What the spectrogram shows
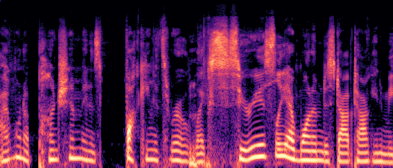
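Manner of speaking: put-on whisper. Retelling what was said to Ben about an annoying employee: retelling a whisper. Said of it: "I'd whisper to Ben".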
